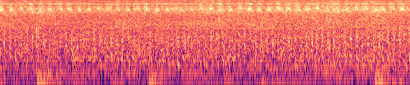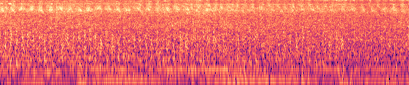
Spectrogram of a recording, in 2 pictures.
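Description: A helicopter's rotor thumps and drones overhead.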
